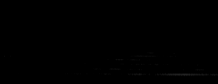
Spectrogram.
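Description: Faint, high whine of the Honker Bipe 250 RC biplane's motor and propeller in flight, its pitch sliding slightly lower.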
